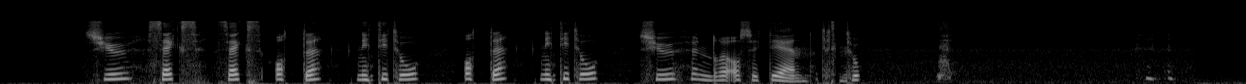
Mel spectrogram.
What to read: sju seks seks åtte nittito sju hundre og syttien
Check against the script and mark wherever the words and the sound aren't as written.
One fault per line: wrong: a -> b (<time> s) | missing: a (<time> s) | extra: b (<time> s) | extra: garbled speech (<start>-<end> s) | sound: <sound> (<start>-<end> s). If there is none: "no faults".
extra: åtte nittito (4.7 s)
extra: garbled speech (8.2-8.6 s)
sound: bark (9.3-9.9 s)
sound: laugh (11.3-11.8 s)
